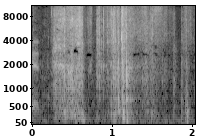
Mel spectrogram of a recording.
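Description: A box cutter slitting the packing tape on a cardboard box, then the flaps pulled open, with irregular rustling and scraping of tape and cardboard.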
